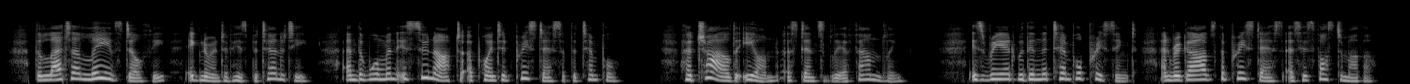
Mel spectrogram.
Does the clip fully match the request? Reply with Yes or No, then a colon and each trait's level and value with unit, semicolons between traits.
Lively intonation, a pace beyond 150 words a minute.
Yes: wide, 6.5 semitones; average, 165 wpm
